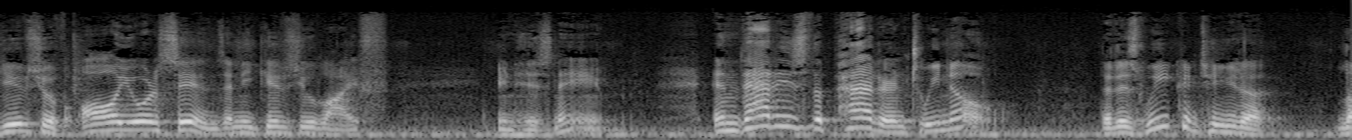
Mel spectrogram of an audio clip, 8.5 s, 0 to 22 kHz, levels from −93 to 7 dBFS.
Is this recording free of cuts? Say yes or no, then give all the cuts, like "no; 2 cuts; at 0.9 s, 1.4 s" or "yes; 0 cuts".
no; 1 cut; at 5.7 s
